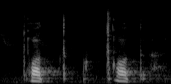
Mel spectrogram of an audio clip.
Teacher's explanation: طا کو ہم جب پڑھیں گے موٹا پڑھیں گے، تا کو ہم باریک پڑھیں گے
